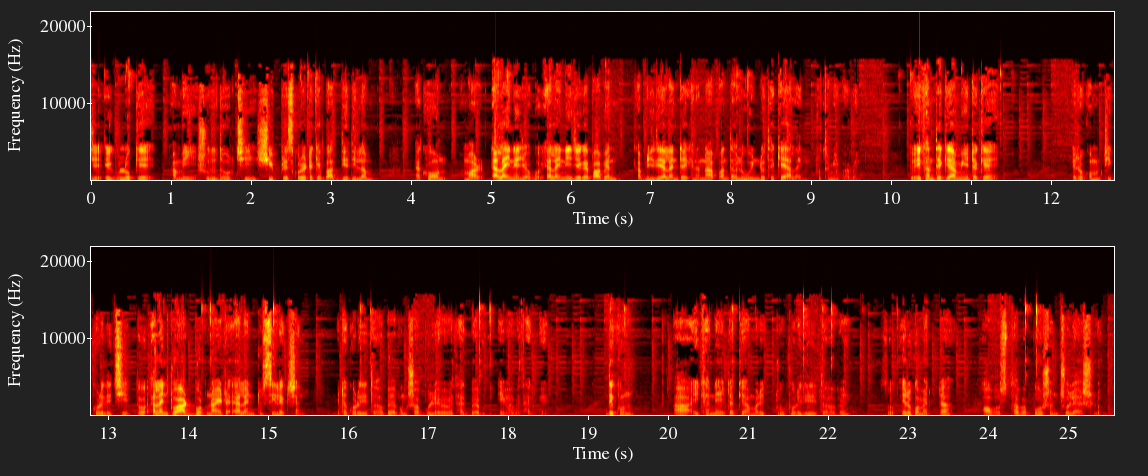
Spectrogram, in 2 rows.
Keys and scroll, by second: 13.2 super+z.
